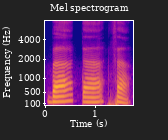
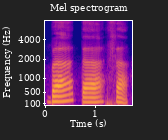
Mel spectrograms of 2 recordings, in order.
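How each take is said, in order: First: The long a is softened and slightly leaning. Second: The long a is softened and slightly leaning.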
